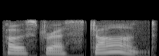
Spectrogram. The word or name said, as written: poste restante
